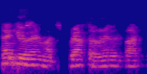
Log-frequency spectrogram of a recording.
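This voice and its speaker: A man's voice: fairly low pitch, little pitch movement, racing. Hesitant man from Ethiopia. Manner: hesitant, many fillers and restarts. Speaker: conference attendee. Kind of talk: audience comment. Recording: dull lo-fi sound.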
